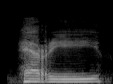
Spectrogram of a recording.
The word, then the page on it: heri: Latin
